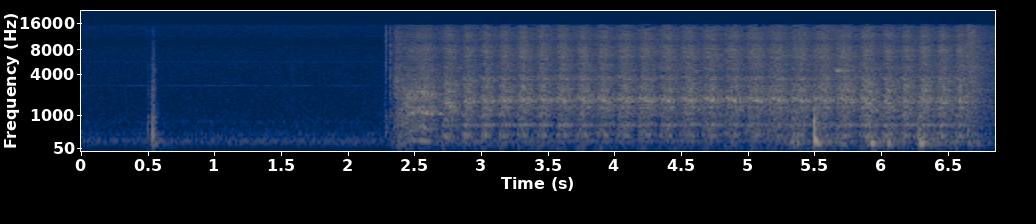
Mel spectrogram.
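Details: Honda H22A engine won't start: starter churns at about three and a half even beats per second for four seconds but it never catches; crank, no start.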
